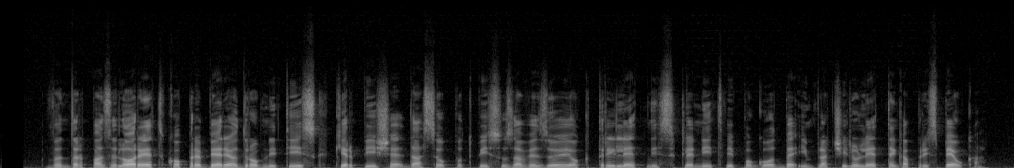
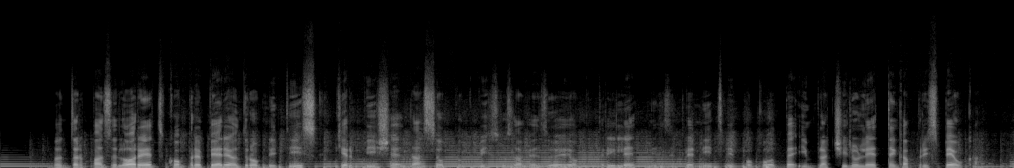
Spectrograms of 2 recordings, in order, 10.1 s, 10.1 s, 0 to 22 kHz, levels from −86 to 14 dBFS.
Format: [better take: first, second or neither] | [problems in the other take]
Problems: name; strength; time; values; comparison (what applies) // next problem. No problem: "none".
first | noise reduction (neural mask model RNNoise)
